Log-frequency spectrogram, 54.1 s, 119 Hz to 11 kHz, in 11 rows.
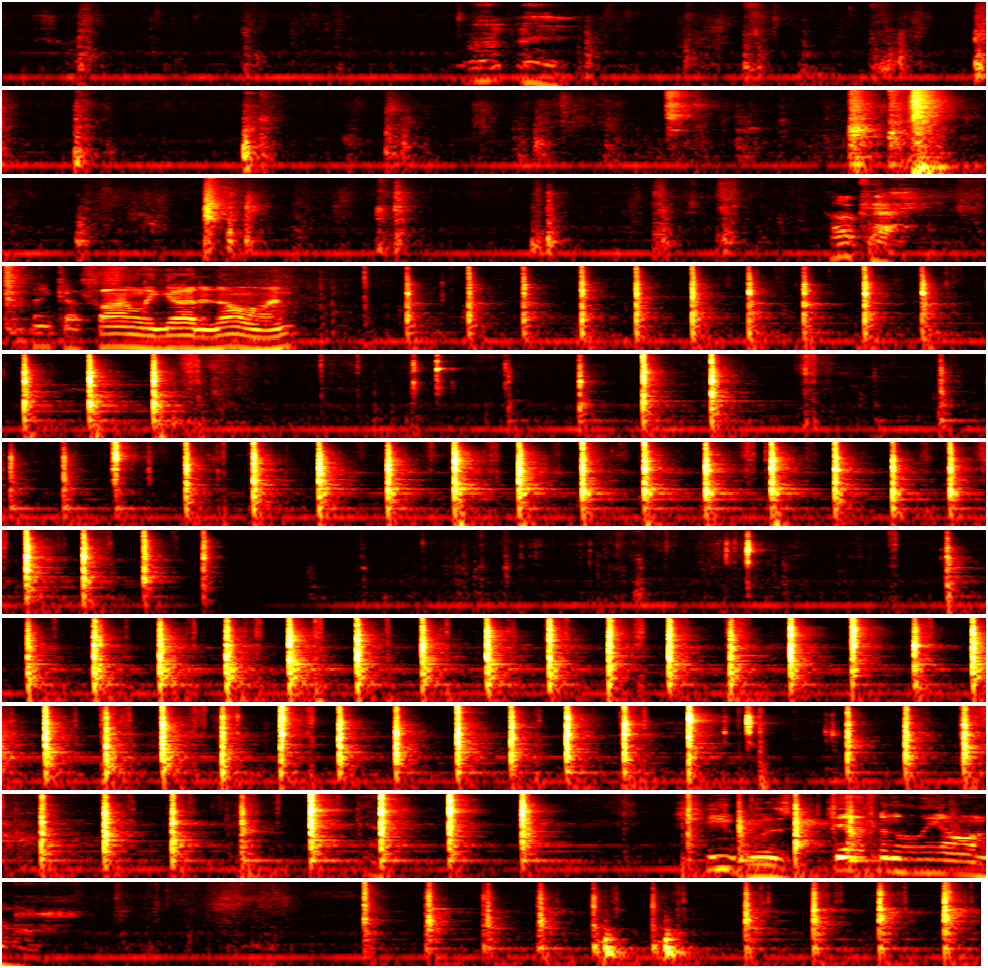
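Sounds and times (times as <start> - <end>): hammer tapping on metal: 16.6 - 20.8, 21.8 - 23.6, 24.3 - 30.7, 34.2 - 48.8, 51.0 - 54.0.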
